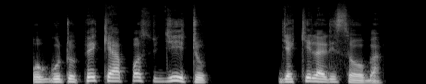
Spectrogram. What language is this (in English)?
Matengo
